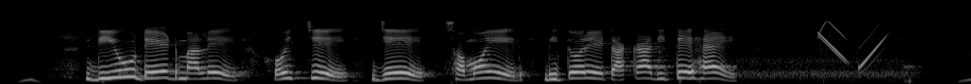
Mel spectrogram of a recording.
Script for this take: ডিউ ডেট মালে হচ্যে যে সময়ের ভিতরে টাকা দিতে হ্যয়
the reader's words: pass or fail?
pass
